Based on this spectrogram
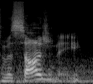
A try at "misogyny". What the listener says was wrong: No, it is misogyny, but you emphasized the massage.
